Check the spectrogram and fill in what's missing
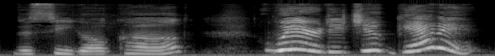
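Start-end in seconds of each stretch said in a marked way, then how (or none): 1.3-2.4 bright, higher and louder question; eager question. Acted. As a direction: ask it eagerly, voice up. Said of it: "I asked".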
